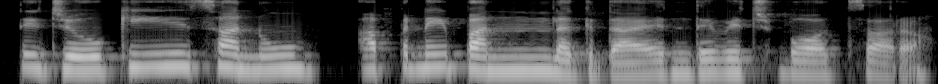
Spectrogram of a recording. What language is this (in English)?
Punjabi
